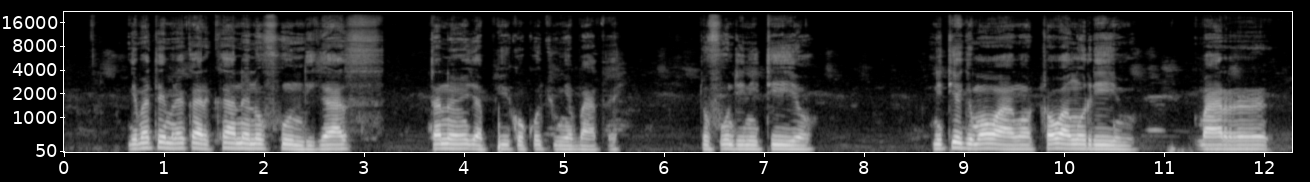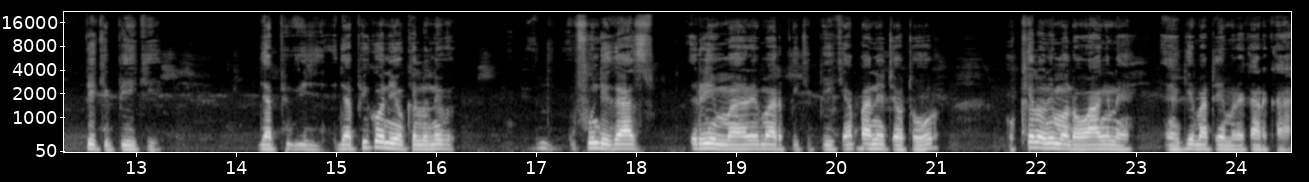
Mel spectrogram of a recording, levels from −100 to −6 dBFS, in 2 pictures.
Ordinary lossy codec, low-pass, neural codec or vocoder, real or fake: none; 19.8 kHz; none; real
